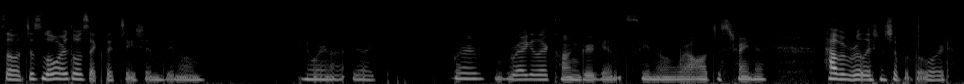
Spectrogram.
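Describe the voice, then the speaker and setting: In a dry, close sound with no echo, a woman with an American accent speaks at a moderate pace, leaving long, frequent pauses. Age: 20s. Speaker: ABA therapist and pastor's daughter. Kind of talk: casual interview chat.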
